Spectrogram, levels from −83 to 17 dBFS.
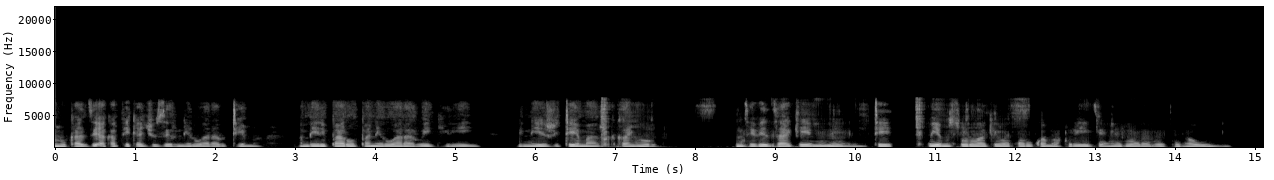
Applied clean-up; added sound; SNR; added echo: neural mask model Resemble Enhance denoiser.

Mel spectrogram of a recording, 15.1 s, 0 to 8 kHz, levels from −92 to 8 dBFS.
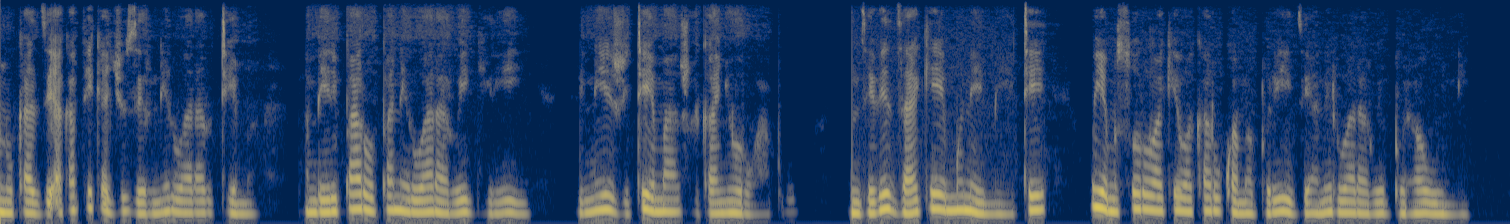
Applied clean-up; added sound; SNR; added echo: none; none; none; none.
